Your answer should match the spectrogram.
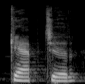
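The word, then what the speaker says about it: capture: अगला सेंटेंस देखते हैं सीए पी कैप टी यू आर ई चर क्योंकि टी यू आर ई को पढ़ना है चर तो मीनिंग ब यानी कैप्चर कैप्चर का मतलब कैद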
